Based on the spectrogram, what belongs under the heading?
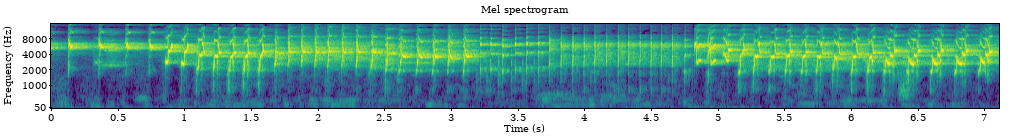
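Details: Lovebird in its long trill: an unbroken, fast pulsing chatter of high notes for about seven seconds, shifting slightly in pitch partway through.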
